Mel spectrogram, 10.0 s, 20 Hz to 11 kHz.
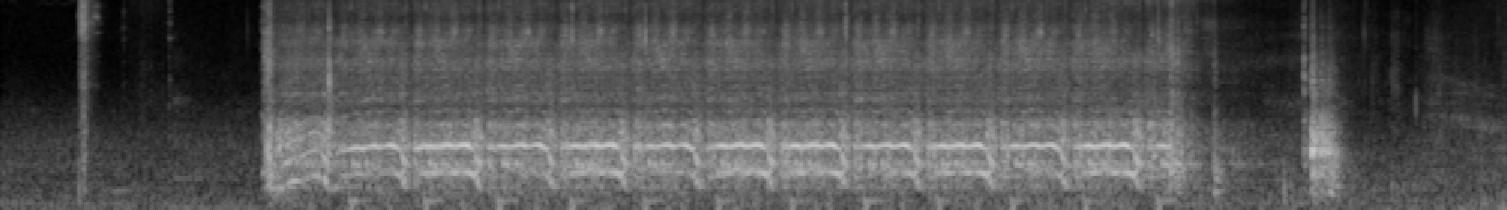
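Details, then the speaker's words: Toyota RA28 Celica Fastback four-cylinder, compression test while cranking: steady starter whine with evenly spaced pulses of equal strength, about two per second. Readings run 175 to 165 psi, a 10 psi spread across all four cylinders. Normal, healthy compression. "so realistically from 175 to 165 that's 10 across all four i'm super happy with that that is way higher than i expected"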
